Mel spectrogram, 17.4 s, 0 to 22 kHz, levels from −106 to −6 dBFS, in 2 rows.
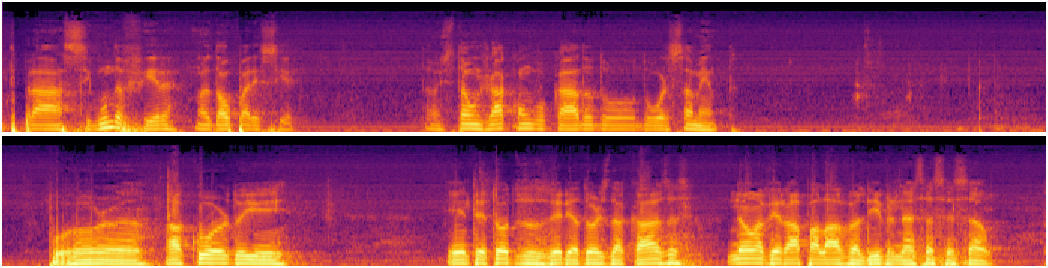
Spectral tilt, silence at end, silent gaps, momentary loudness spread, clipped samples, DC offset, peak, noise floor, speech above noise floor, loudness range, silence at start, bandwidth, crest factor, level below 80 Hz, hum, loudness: -9.5 dB/octave; 0.4 s; none; 15 LU; under 0.1%; under 0.1%; 0 dBFS; -46 dBFS; 34 dB; 13 LU; 0 s; 9 kHz; 14 dB; -28 dBFS; none; -12 LUFS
